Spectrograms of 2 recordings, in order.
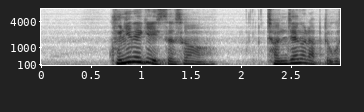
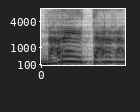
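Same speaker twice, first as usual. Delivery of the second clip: commanding general; 5 semitones higher, 6 dB quieter than usual. Acted. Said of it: "막 앞에서 장군이".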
